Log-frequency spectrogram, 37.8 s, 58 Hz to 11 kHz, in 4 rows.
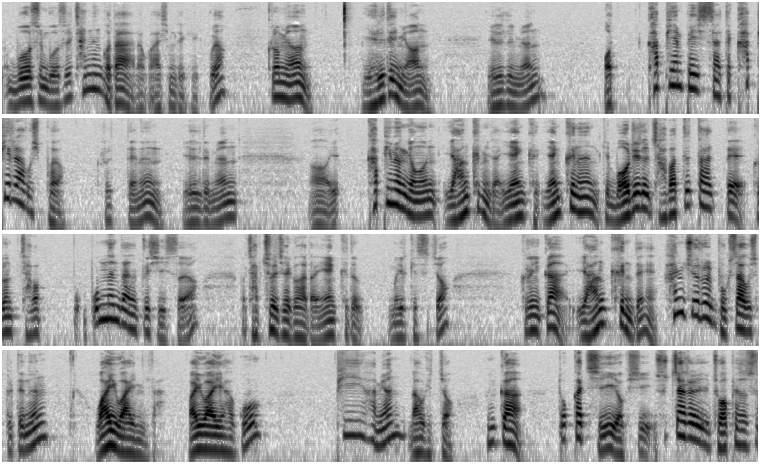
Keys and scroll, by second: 7.7-8.8 typing, 10.4 k, 10.6 k, 10.8 k, 11.0 k, 28.3 j, 28.6 j, 29.7 y, 29.9 y, 31.0-33.0 typing.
